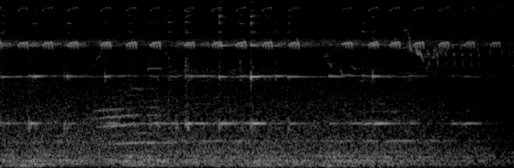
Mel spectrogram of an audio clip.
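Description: Crickets chirping in a steady, even rhythm of about four to five pulses a second.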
